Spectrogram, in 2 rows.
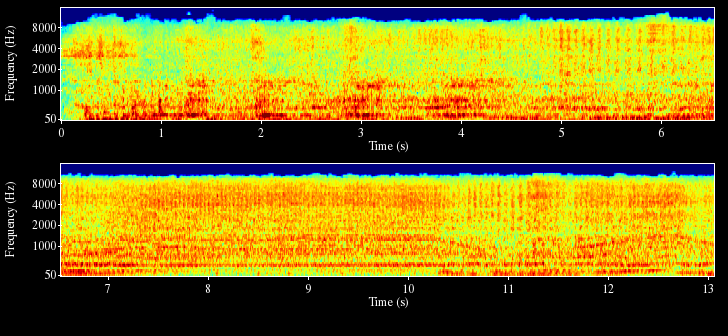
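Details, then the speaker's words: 1935 Mercedes stored 7 years, just started: lumpy, uneven running with stumbling beats, seemingly on only four or five cylinders, with heavy smoke; misfire, cause unknown, spark plugs suspected. "it sounds like it's only running on about four or five cylinders"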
